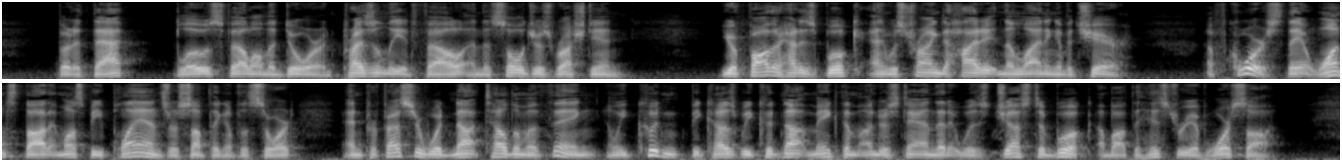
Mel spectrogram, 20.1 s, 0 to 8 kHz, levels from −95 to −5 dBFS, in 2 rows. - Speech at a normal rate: No, fast, 235 wpm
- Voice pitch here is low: Yes, low, 110 Hz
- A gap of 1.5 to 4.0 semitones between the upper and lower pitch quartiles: Yes, average, 3.5 semitones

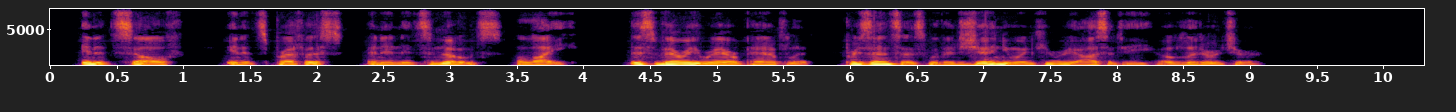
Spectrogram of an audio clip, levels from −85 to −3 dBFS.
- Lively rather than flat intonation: Yes, wide, 6.5 semitones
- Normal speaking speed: No, slow, 130 wpm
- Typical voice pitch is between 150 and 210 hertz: No, low, 135 Hz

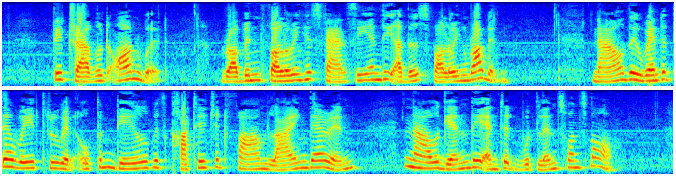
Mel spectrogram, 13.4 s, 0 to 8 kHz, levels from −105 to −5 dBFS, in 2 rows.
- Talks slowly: No, average, 155 wpm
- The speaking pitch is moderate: No, high, 205 Hz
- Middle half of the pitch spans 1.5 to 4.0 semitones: No, average, 4.9 semitones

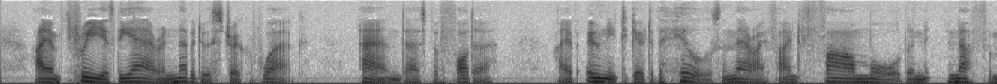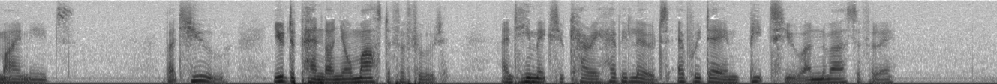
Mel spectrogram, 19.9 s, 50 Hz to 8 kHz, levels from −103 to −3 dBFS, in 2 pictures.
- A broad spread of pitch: No, average, 3.0 semitones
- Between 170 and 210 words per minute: Yes, average, 175 wpm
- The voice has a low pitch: Yes, low, 115 Hz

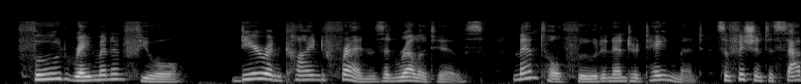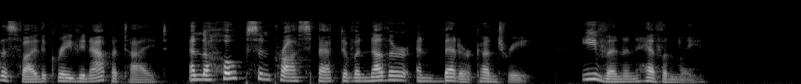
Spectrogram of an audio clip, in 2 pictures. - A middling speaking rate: No, slow, 125 wpm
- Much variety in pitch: Yes, wide, 8.3 semitones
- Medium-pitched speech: Yes, medium, 160 Hz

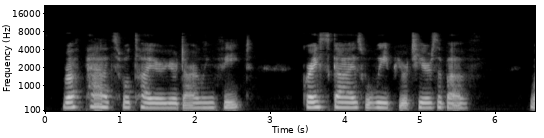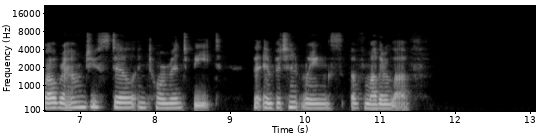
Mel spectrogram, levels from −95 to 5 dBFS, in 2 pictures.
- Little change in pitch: Yes, narrow, 2.1 semitones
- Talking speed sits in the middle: No, slow, 125 wpm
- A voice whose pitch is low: No, medium, 185 Hz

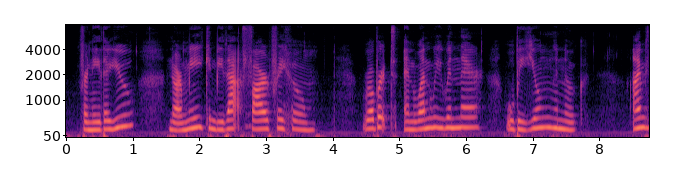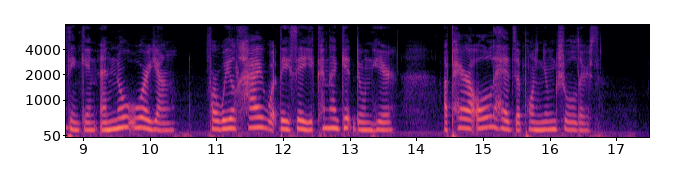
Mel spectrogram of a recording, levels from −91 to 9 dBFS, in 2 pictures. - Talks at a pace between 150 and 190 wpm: Yes, average, 160 wpm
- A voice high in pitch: Yes, high, 225 Hz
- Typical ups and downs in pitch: Yes, average, 3.6 semitones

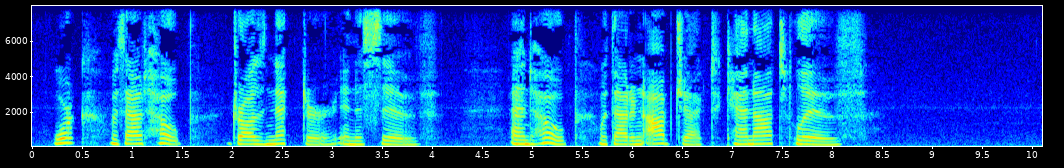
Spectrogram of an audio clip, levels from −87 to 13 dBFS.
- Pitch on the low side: No, high, 215 Hz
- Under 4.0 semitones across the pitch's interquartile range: Yes, average, 2.9 semitones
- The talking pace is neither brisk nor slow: No, slow, 90 wpm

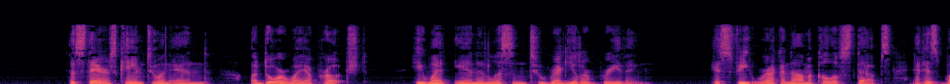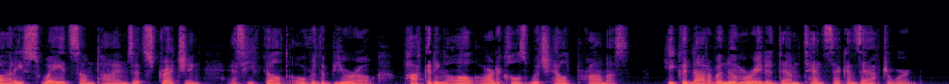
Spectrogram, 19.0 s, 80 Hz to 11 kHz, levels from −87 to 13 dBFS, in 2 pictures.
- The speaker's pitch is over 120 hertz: No, low, 110 Hz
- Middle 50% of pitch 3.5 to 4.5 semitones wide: Yes, average, 4.1 semitones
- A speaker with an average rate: Yes, average, 160 wpm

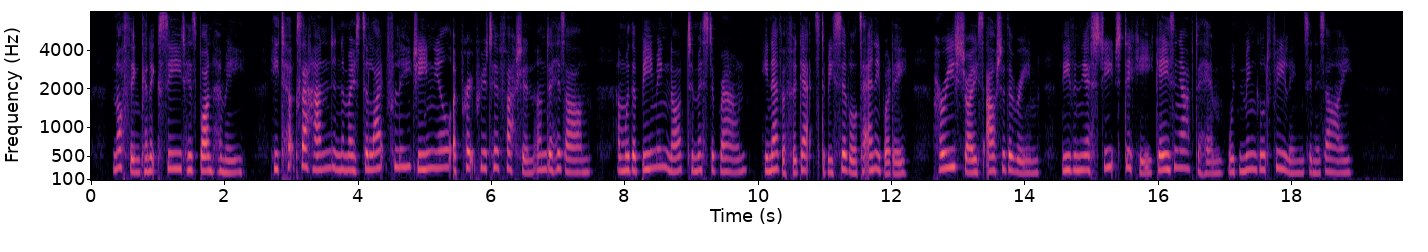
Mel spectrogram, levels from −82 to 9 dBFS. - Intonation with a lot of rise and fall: No, average, 3.7 semitones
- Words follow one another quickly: No, average, 165 wpm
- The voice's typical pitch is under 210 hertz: No, very high, 255 Hz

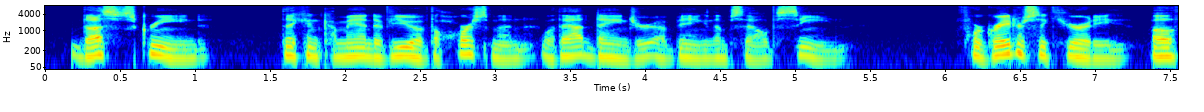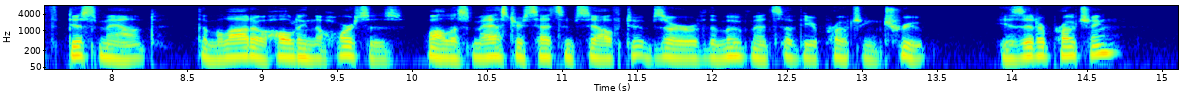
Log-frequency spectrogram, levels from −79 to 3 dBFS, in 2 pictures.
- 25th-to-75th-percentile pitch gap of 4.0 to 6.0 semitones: No, average, 3.6 semitones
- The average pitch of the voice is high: No, low, 120 Hz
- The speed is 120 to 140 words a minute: No, average, 165 wpm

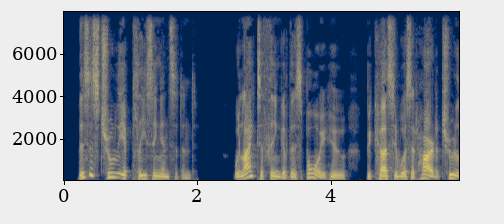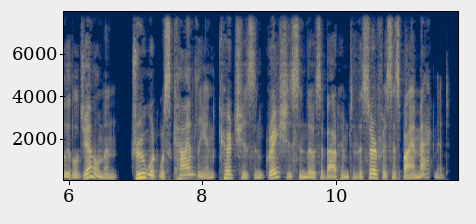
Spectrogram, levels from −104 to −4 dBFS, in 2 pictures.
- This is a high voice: No, low, 120 Hz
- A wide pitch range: Yes, wide, 7.4 semitones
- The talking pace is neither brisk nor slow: No, fast, 215 wpm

